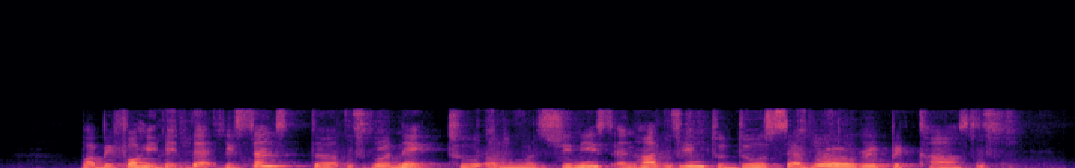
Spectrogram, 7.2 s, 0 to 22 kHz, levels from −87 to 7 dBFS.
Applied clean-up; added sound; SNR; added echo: neural separator model SepFormer DNS4.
